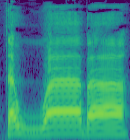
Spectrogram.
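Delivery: توابا slowly as "tawwaba", final a long; slow "tawwaba" ending on a long a; pausal alif. Shown as a demonstration. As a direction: hold the last a of توابا two beats. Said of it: "وفي الوقف توابا".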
